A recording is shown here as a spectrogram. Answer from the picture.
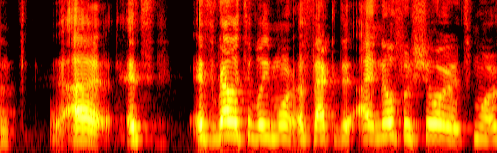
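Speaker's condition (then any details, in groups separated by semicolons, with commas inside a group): Spastic quadriplegic cerebral palsy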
